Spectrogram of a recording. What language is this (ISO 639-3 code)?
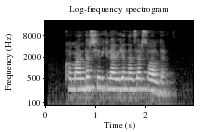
uzb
